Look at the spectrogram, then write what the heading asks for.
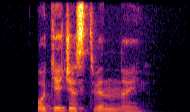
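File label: "отечественнӧй", Komi-Zyrian, female; audio dict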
